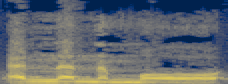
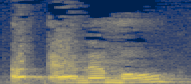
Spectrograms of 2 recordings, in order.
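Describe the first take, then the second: First: An n sound links the two vowels smoothly. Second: Two vowels meet with no linking n sound. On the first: The speaker calls it right. "flui melhor" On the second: The speaker calls it wrong. "tem um choque aí"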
